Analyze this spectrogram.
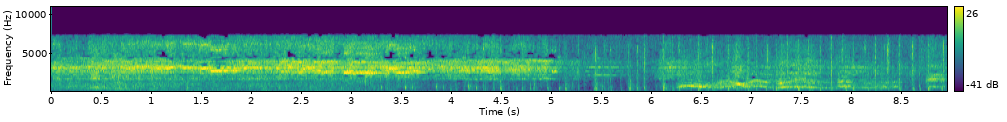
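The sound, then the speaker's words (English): A locomotive runs on the rails with a steady, dense rumbling clatter, and high squealing tones rise over the noise in the second half. “Why did you get up into the top of this locomotive? Pancho not know, Cisco. Pancho just wanted to see what it looked like.”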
